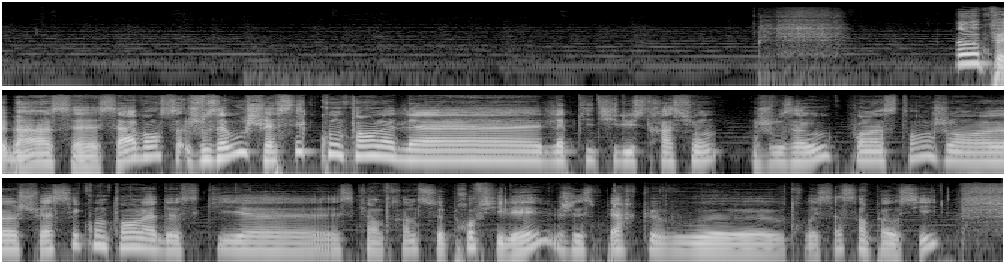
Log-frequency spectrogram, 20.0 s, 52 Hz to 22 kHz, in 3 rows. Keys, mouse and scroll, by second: 5.6 click, 5.6 space, 5.8 click, 6.0 click, 18.4 space, 18.6 click.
